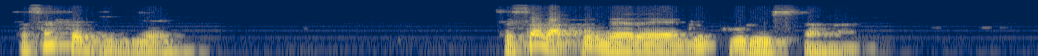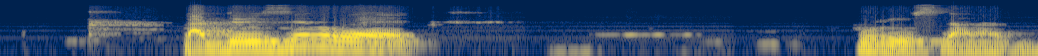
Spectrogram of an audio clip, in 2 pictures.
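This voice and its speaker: Slow-talking man. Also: on the low side, sing-song, dark tone. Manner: emphatic, repetitive, didactic. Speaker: self-help video host. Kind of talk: motivational advice to camera. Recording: roomy echo with faint noise and hum.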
